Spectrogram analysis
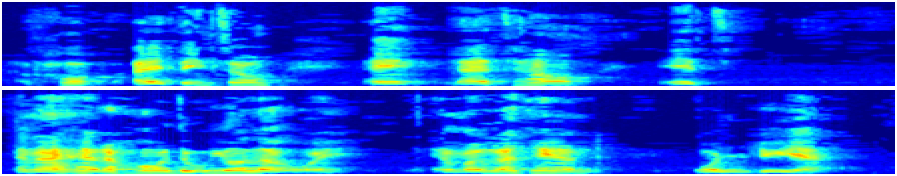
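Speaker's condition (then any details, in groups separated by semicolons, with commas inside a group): Cerebral palsy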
